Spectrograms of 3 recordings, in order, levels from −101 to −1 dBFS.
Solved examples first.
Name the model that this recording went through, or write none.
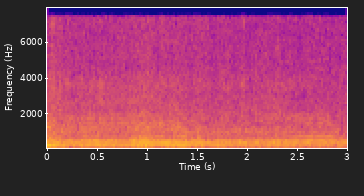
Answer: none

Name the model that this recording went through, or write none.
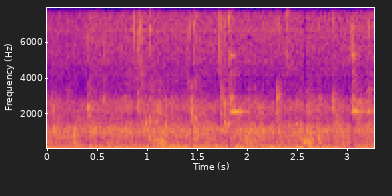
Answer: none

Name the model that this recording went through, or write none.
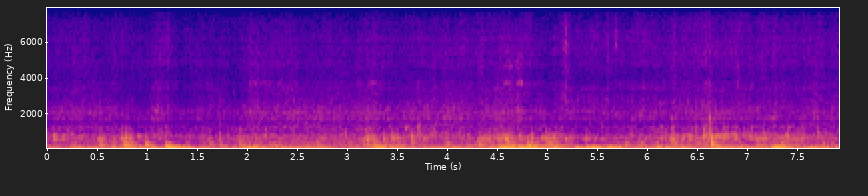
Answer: autoencoder, DAC-VAE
